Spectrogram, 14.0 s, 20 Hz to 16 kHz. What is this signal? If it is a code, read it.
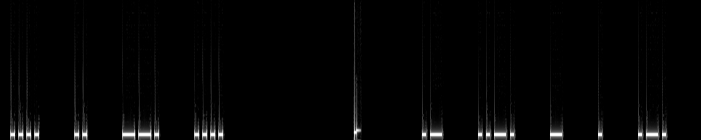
Morse code, heard as a keyed tone, about 15 wpm, spaced as for 8 wpm, 700 Hz. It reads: HIGH AFTER
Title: 3x Character Spacing - Top 200 Words - 15wpm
